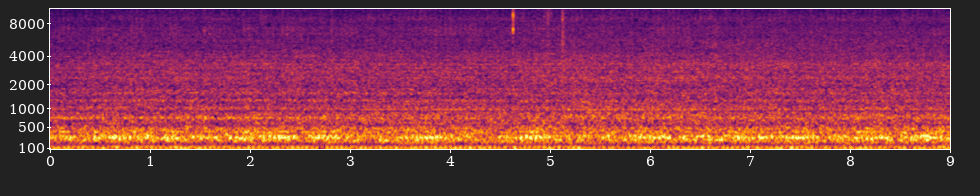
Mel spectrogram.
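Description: Steady low mechanical hum with an even hiss over it, with a couple of faint ticks about halfway through.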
